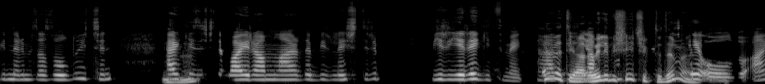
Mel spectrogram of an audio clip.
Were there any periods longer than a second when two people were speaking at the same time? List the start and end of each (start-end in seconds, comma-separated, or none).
5.4-7.0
